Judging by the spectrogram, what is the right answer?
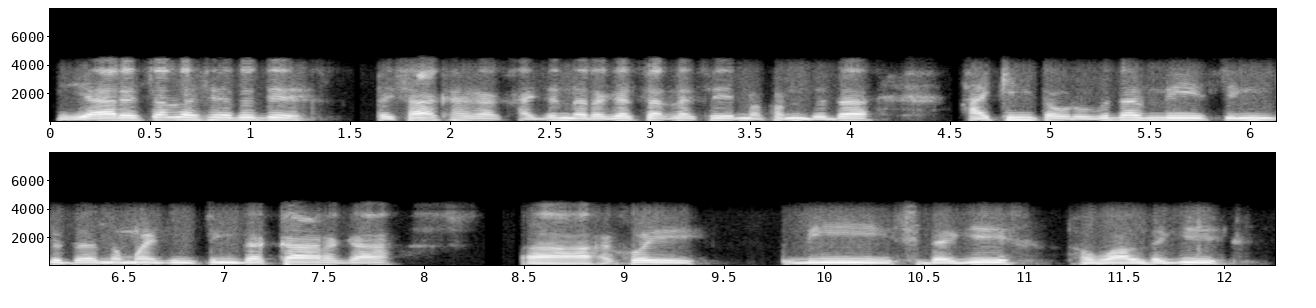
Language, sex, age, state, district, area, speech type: Manipuri, male, 30-45, Manipur, Thoubal, rural, conversation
